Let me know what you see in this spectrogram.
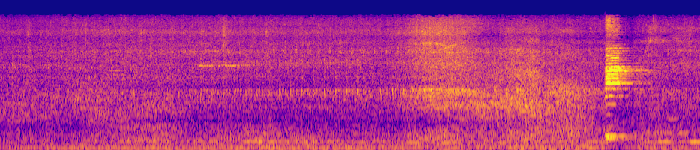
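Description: Mahindra Scorpio SUV engine running low as the vehicle creeps forward, over a steady traffic rumble. About eight seconds in, a short car-horn toot, the loudest sound.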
